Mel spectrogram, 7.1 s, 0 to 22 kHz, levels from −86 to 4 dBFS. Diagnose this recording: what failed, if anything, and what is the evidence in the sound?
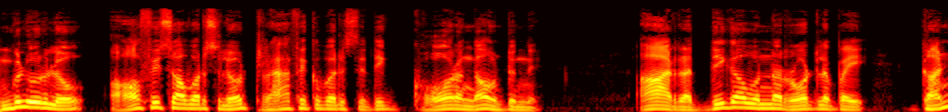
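Nothing failed in this recording. None of the stages from wiring through playback leaves any audible trace of a problem in the speech.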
